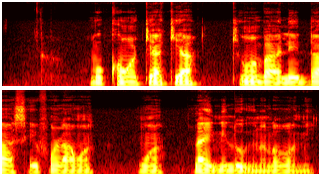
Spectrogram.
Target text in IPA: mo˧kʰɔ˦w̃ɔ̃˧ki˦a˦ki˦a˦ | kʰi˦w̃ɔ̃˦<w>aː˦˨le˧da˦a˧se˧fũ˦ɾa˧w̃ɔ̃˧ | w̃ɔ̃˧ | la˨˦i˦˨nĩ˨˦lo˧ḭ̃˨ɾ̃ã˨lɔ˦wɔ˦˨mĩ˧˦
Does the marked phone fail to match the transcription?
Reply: yes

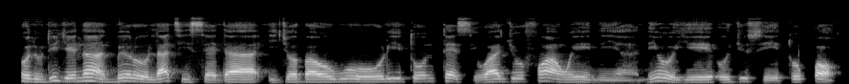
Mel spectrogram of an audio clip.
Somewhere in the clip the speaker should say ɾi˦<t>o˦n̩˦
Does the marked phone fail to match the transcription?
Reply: no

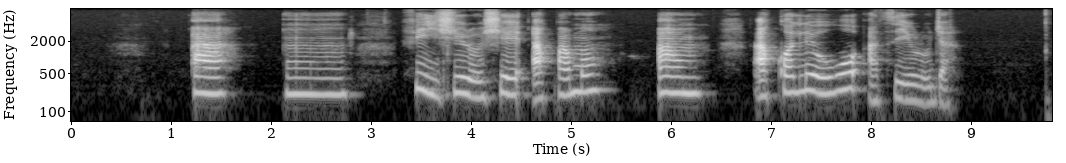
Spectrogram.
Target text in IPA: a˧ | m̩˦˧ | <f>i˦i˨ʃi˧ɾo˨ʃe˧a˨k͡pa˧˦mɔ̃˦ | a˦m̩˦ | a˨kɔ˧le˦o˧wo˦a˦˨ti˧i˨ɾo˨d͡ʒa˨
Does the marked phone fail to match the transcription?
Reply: no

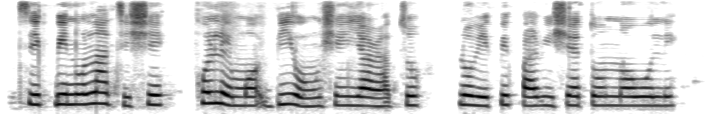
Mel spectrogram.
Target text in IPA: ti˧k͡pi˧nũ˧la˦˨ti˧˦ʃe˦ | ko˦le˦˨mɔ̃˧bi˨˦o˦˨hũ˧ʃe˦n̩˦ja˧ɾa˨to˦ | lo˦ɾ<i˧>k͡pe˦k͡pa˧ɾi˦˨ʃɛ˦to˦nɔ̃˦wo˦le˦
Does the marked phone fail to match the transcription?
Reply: no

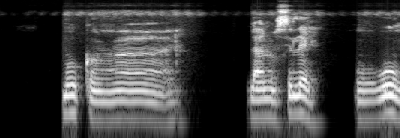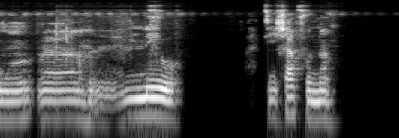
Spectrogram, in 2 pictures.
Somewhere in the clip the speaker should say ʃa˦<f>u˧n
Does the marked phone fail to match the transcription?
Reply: no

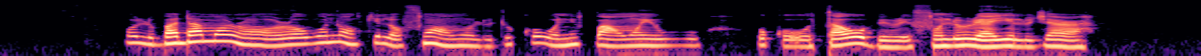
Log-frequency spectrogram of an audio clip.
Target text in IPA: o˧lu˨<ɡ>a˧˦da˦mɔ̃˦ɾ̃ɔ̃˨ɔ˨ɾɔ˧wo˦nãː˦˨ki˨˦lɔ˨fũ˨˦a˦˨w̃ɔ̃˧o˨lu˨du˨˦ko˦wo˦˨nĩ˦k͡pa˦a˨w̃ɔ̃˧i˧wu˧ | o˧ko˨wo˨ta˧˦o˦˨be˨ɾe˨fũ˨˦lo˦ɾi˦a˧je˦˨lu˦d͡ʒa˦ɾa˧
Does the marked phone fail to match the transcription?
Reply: yes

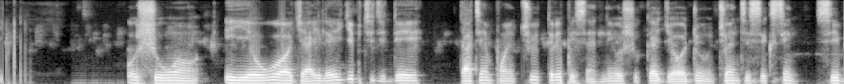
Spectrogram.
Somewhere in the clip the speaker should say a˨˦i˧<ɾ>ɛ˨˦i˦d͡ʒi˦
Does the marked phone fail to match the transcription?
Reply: yes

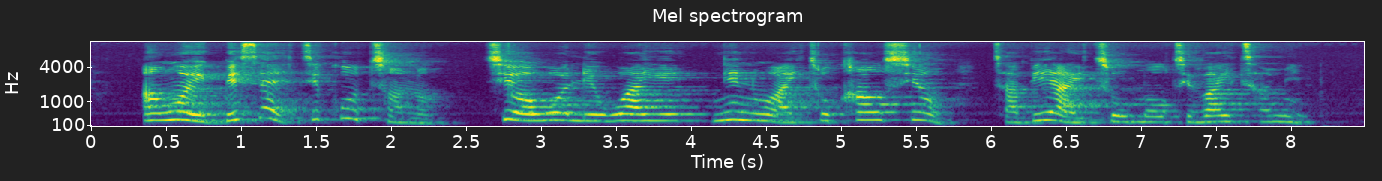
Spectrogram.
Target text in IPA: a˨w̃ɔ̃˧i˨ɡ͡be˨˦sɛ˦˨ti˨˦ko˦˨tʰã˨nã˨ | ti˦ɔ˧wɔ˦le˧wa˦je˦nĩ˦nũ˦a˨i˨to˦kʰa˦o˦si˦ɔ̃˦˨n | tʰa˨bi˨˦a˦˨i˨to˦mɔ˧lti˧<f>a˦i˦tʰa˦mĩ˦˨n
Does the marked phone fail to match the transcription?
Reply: yes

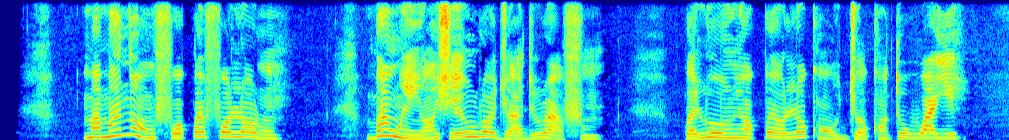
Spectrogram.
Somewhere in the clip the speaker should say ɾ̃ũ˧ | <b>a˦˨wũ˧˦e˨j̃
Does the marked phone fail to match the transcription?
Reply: no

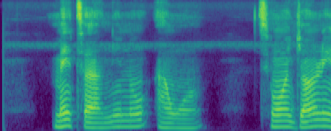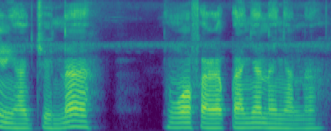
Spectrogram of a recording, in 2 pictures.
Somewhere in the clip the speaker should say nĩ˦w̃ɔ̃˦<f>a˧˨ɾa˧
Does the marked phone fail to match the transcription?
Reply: no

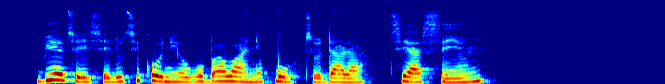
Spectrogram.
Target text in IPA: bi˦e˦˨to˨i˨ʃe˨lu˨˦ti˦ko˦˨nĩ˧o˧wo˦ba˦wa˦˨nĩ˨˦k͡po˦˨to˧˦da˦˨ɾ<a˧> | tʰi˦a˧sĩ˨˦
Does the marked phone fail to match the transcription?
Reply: no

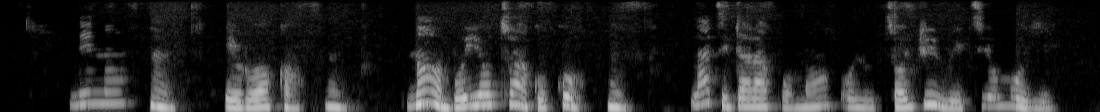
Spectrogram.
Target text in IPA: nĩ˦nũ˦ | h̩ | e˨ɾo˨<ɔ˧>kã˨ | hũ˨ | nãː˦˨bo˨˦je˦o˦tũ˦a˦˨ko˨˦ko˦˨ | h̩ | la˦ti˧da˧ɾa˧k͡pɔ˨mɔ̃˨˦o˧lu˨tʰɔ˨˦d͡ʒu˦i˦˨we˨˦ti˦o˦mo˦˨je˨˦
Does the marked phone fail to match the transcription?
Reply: no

